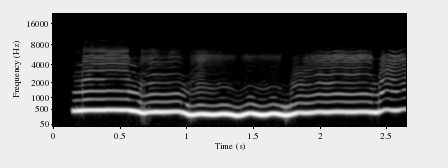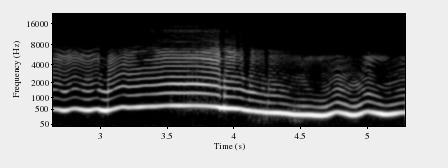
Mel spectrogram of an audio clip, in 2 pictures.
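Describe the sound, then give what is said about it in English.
A voice imitates a kazoo or air guitar with the mouth, making a buzzy, nasal, sustained tone. Its pitch wobbles and bends throughout, climbs higher near the end, then slides back down. “I make one relatively cool noise with my mouth. I'll demonstrate it for you now. I call it a human kazoo or an air guitar, but it sounds like this.”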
